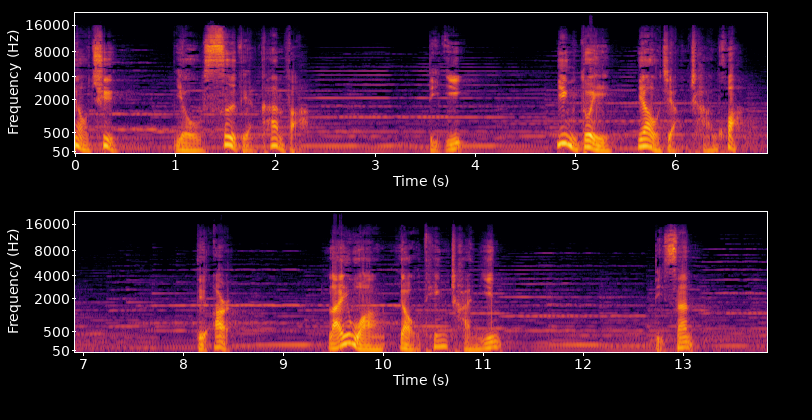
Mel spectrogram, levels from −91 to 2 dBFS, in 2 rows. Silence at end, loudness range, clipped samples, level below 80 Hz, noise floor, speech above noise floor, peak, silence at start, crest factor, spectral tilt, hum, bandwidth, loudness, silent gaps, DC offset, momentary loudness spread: 0 s; 5 LU; under 0.1%; -34 dBFS; -42 dBFS; 25 dB; 0 dBFS; 0 s; 20 dB; -4 dB/octave; none; 16.5 kHz; -18 LUFS; none; under 0.1%; 24 LU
